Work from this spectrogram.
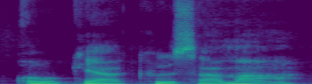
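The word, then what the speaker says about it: お客様: This is okyakusama, pronounced okyakusama, the guest mindset.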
